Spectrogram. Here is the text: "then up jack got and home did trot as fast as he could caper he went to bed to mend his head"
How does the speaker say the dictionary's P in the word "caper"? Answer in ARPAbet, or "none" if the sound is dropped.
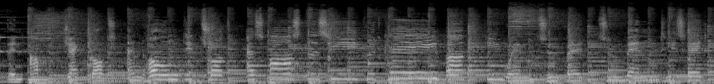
B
